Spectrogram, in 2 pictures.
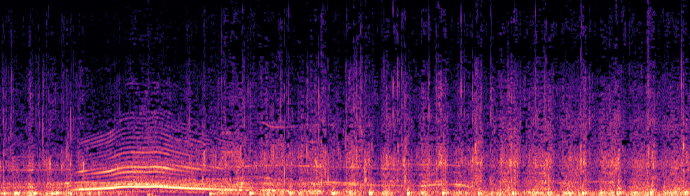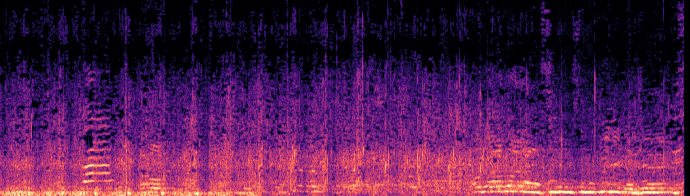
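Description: A large crowd cheers and shouts loudly in a big echoing arena.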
